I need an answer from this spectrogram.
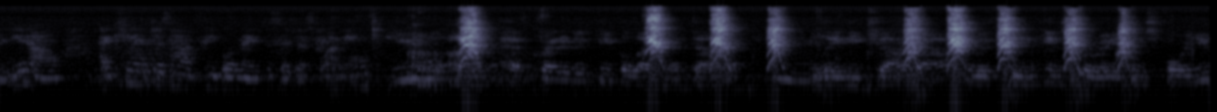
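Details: A Pekingese puppy fighting its own reflection in a mirror gives sharp, high-pitched yapping barks in quick irregular bursts, after softer whines or voices.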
